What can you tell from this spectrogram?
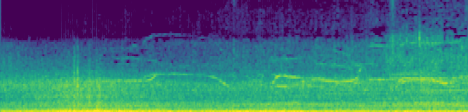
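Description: Steady low rumble of open-air city ambience, with no firework bangs. Faint, thin, high whistling tones come and go from about two seconds in.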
